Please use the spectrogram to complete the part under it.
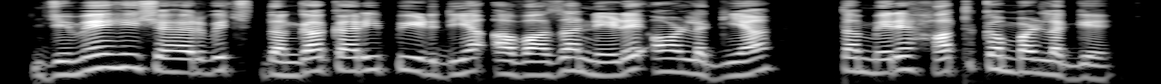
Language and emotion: Punjabi, fearful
